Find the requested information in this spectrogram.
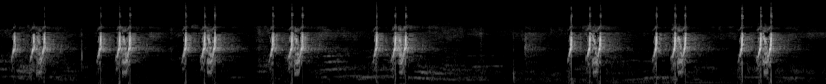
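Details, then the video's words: At home, a quail (batair) delivers crisp, high three-note phrases over and over, about one per second, with a brief pause midway and faint soft sounds between. "Battair Sound In Home"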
